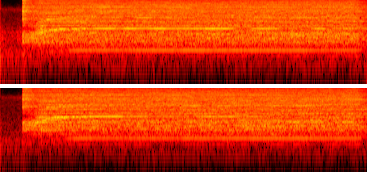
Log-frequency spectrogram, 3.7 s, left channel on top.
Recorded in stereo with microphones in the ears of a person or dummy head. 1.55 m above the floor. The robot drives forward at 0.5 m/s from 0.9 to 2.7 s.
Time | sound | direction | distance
0.2 | a hair dryer | 40° left (ahead or behind) | 0.8 m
